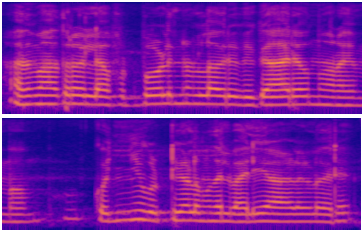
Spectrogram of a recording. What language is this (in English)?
Malayalam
